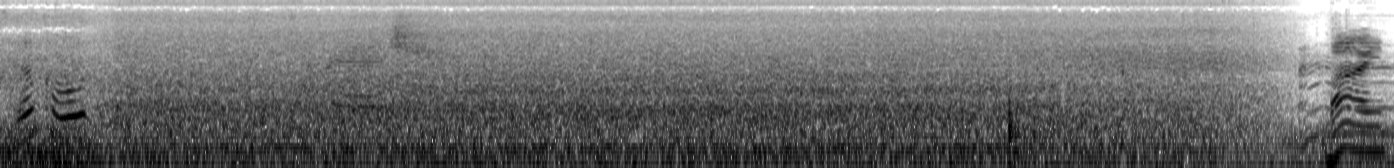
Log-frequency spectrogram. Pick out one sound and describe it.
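A river rushes steadily over rapids.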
